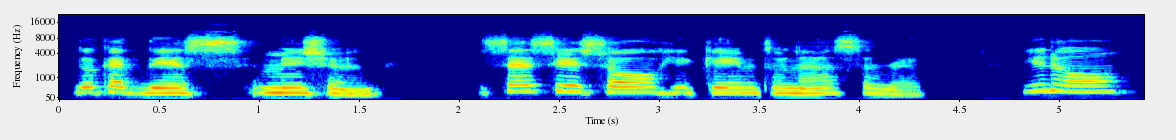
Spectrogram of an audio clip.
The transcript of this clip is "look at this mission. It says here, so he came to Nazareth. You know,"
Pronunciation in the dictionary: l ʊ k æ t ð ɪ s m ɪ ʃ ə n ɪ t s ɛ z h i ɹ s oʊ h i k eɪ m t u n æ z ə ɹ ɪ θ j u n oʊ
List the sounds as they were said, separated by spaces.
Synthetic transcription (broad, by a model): l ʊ k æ t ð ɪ s m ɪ ʃ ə n ɪ t s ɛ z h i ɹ s oʊ h i k eɪ m t u n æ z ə ɹ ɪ t j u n oʊ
